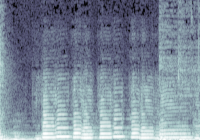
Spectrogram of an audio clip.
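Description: A jazz saxophone plays a smooth, stepwise melody with rich harmonics over a steady low bass note, loud and close, with no voices.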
